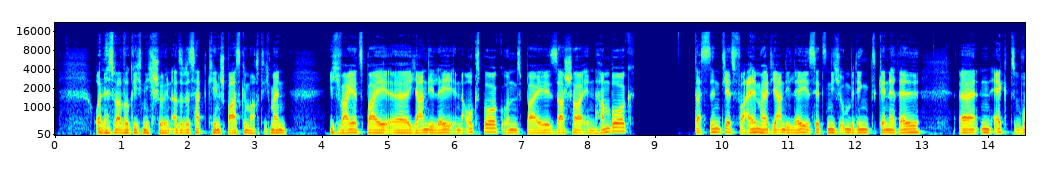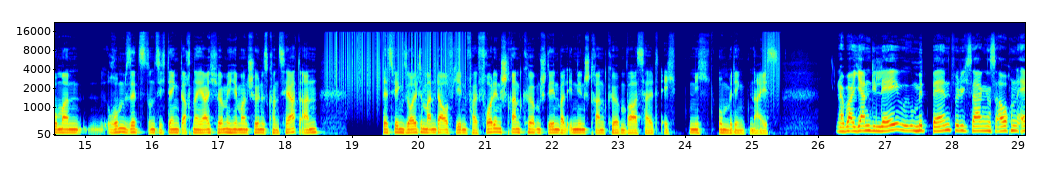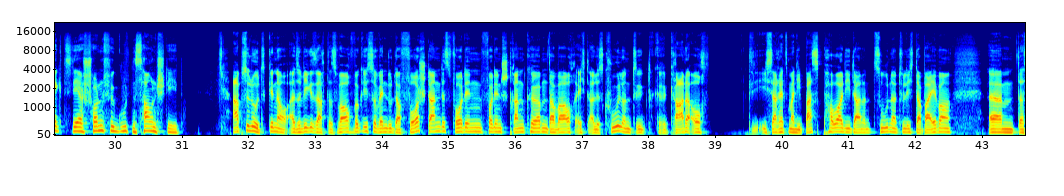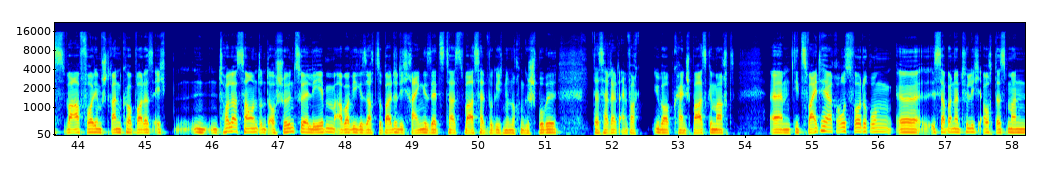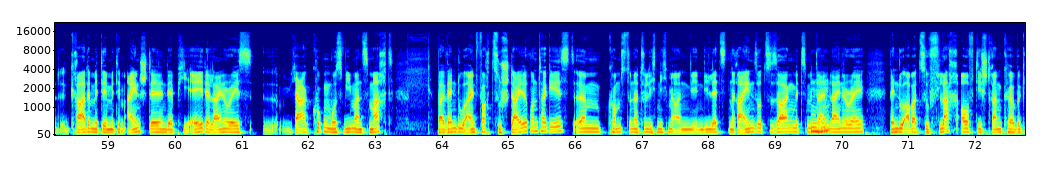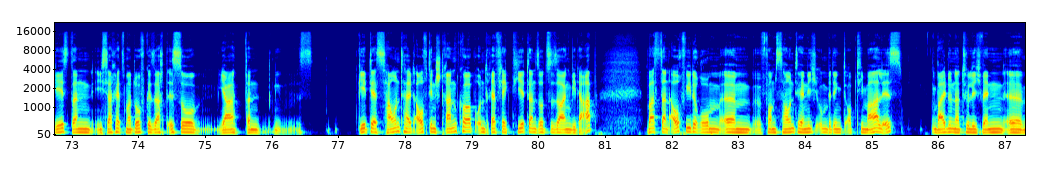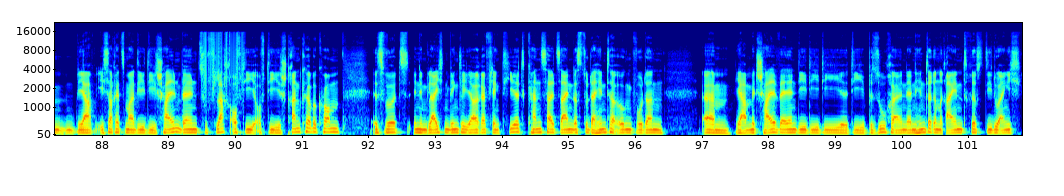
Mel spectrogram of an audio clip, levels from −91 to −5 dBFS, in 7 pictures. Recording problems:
crackling; noticeable; from 19 to 21 s, at 25 s and at 1:29; 15 dB below the speech

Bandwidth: 15.5 kHz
